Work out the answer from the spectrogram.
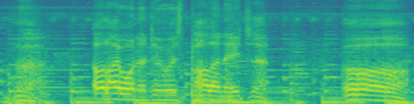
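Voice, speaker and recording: A man's voice: a little high, measured pace, music in the background, lightly acted. A man playing a crude, whining bee king reduced to begging, in a comic video game. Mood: lewd, irritated. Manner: crude, complaining, wheedling. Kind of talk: video game cutscene acting.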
